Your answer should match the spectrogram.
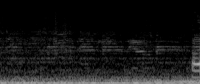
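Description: Steady low rumble inside a car's cabin, with music playing underneath.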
